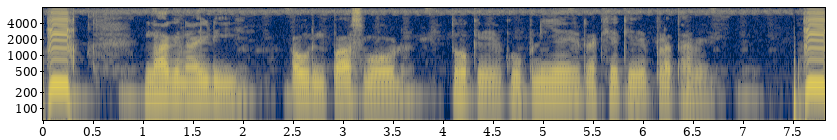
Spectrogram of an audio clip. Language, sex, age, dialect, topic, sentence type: Bhojpuri, male, 31-35, Northern, banking, statement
